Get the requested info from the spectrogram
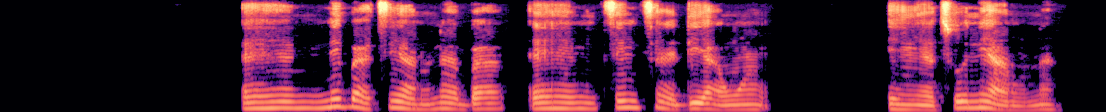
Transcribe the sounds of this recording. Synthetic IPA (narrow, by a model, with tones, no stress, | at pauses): ɛ˦h̩˧˦nĩ˦ɡ͡ba˦˨ti˨˦a˦˨ɾ̃ũ˨˦nãː˦˨ba˦ɛ˦hɛ̃˧n̩˦ti˦n̩˦tã˦˨de˨˦a˦˨w̃ɔ̃˧ | i˨j̃ɛ̃˨to˦nĩ˦a˦˨ɾ̃ũ˨˦nãː˦˨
